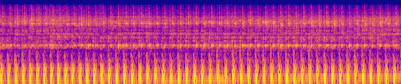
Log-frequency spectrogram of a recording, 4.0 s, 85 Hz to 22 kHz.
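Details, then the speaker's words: Antique David Bradley cultivator single-cylinder engine, possibly first run in 5-8 years, running on an oily fuel mix: steady, even putt about three beats a second with rattly exhaust from a loose-gutted muffler; running normally. "All things considered, the old dude sounds pretty"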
